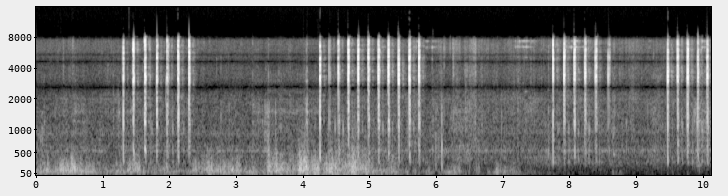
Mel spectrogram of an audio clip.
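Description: Several short runs of rapid, evenly spaced clicks, about eight a second, over a low rumbling noise that fades about halfway through.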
